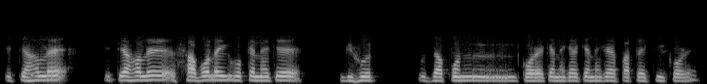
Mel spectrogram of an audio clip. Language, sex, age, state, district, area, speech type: Assamese, male, 60+, Assam, Golaghat, rural, conversation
